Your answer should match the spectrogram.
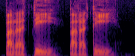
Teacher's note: the Spanish T is also softer than in English and produced with a flat tongue against the gum ridge against the top of the mouth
